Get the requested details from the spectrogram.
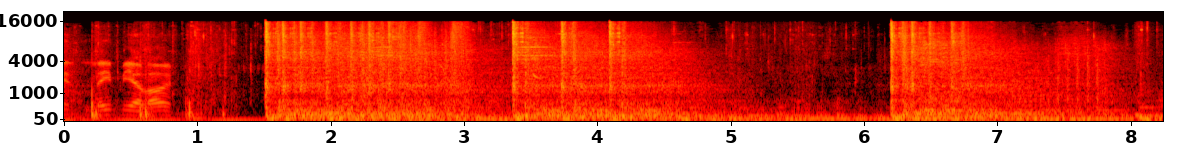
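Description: Rapid gunshots crack loudly.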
